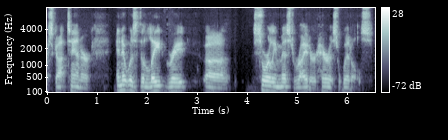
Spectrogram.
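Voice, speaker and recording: A man hosting a conversation over a video call, talking in a rambling, self-deprecating way with many restarts. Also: fairly low pitch. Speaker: event host.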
